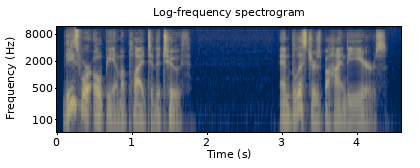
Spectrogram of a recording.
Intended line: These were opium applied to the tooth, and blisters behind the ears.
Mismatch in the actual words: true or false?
false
